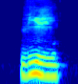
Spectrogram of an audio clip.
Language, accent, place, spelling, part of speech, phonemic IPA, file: French, France, Lyon, vigie, noun, /vi.ʒi/, LL-Q150 (fra)-vigie.wav
- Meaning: 1. lookout; watch 2. crow's nest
